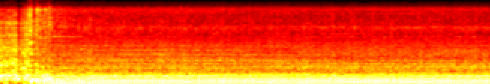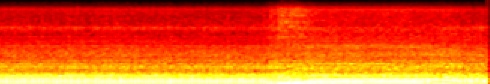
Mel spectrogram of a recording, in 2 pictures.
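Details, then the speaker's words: Yard Machines MTD riding mower after tightening loose engine mounting bolts: engine runs at steady throttle with no knocking, then spools down smoothly; earlier knock on throttle-up gone, no play, fixed. "Actually, that fixed it. Because if you remember before, it was making a terrible noise every time I would throttle up. It would make a knocking noise almost, and we don't have that anymore."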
